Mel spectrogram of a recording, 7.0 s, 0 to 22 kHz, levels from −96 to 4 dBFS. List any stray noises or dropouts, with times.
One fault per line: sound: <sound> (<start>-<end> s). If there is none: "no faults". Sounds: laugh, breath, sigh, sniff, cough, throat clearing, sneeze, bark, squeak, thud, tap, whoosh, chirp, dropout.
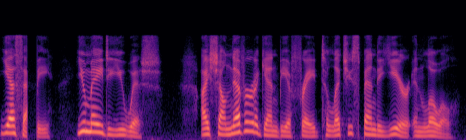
sound: dropout (0.4-0.6 s)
